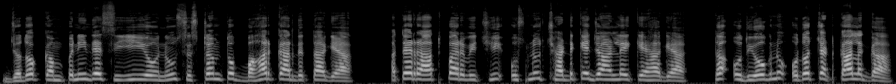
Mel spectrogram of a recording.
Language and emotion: Punjabi, surprised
